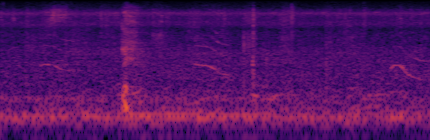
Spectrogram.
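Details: Baby monkey calling its mother for milk, giving short tonal coos that rise and fall, three or four spaced about a second apart, over a steady low hum with one sharp knock.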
